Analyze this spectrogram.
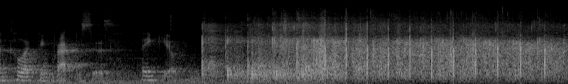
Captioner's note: audience applauding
